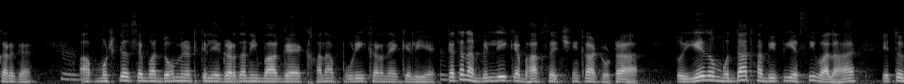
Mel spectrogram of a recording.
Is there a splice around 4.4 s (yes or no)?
yes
